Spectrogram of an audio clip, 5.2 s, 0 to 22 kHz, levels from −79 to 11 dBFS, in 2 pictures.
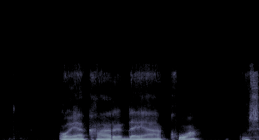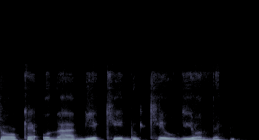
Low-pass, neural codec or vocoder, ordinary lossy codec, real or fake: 10.8 kHz; codec, 24 kHz, 3 kbps, HILCodec; Opus, 24 kbps; fake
